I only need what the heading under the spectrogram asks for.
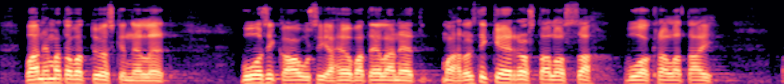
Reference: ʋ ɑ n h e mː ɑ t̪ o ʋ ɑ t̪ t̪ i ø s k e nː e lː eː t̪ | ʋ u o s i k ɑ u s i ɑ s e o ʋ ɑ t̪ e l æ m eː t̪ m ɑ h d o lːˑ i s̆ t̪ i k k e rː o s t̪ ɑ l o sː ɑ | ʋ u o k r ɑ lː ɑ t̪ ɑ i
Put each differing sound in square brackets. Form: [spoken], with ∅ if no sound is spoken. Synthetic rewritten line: ʋ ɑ n h e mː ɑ t̪ o ʋ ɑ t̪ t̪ [y] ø s k e nː e lː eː t̪ | ʋ u o s i k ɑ u s i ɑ [h] e o ʋ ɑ t̪ e l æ [n] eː t̪ m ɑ h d o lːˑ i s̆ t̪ i k k e rː o s t̪ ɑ l o sː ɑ | ʋ u o k r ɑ lː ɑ t̪ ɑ i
